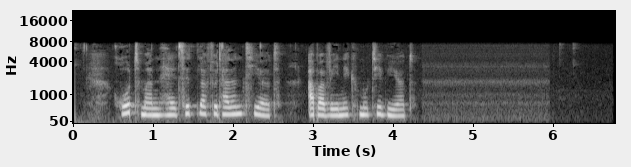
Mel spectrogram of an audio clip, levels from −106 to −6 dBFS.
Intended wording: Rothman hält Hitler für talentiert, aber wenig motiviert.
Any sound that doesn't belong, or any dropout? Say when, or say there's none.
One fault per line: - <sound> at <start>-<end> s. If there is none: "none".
none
